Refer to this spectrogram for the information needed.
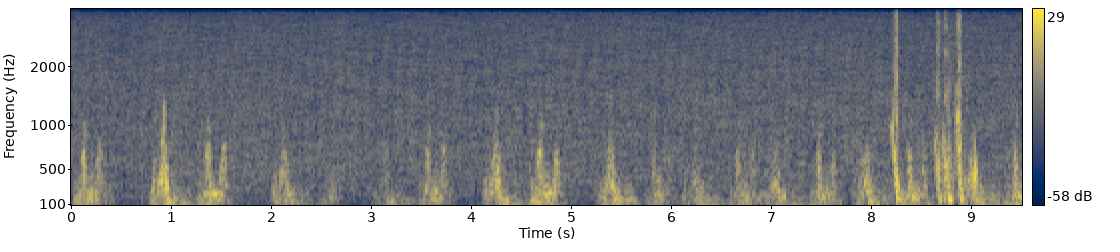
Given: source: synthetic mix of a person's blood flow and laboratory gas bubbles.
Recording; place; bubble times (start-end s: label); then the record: Doppler ultrasound of blood flow; precordium
8.17-8.31 s: bubbles
8.61-8.96 s: bubbles
From the record:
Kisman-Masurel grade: 213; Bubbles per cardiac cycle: several, 3 to 8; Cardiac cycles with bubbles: 1 to 10%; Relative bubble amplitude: loud (0.450 to 0.775); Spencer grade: 1 (occasional bubble signal discernible with the cardiac motion signal, with majority of cardiac periods free of bubbles); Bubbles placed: only in the low amplitude regions of the cardiac cycle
